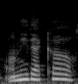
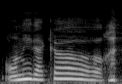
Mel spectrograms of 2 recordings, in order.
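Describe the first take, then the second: First: Said in the usual way. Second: "On est d'accord" said slowly and louder, falling; drawn out, louder "On est d'accord" with a knowing fall; slow emphatic repeat. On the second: Shown as a demonstration.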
